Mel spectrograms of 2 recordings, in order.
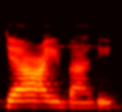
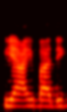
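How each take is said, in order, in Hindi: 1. लंबे स्वर (मद्दा) खींचकर बोले जाते हैं। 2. स्वर छोटे और जल्दी में बोले जाते हैं। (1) "उसको खींच कर पढ़ना है" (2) "ऐसे ही पढ़ कर के नहीं निकल जाना है, जैसे कि निकल जाते हैं"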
